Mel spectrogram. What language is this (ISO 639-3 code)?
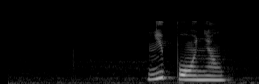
rus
